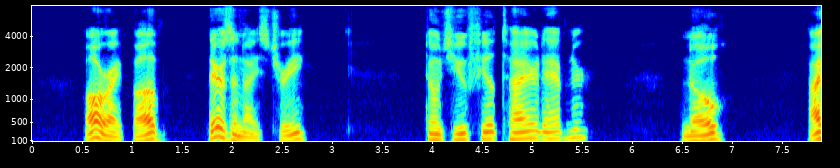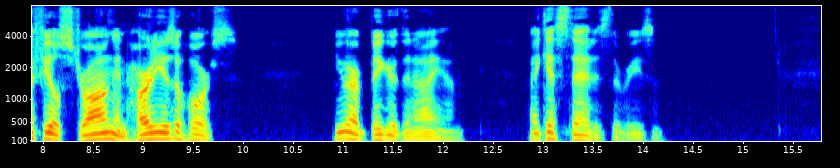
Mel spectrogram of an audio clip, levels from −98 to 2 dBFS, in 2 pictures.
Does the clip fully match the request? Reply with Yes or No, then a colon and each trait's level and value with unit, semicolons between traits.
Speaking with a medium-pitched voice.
No: low, 120 Hz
